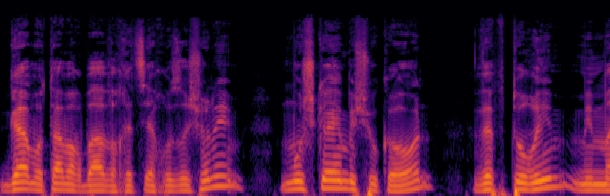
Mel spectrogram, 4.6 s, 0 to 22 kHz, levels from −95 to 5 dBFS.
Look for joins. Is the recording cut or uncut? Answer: uncut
